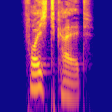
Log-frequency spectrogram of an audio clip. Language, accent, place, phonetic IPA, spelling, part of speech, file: German, Germany, Berlin, [ˈfɔɪ̯çtˌkalt], feuchtkalt, adjective, De-feuchtkalt.ogg
- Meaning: clammy (damp and cold)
